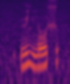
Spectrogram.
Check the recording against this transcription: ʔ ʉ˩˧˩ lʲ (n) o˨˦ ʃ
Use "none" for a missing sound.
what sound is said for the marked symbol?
n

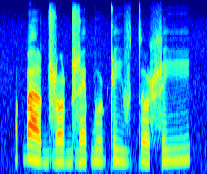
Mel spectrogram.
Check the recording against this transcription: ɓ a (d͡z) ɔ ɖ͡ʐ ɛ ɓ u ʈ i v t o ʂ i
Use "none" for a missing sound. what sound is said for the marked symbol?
ɖ͡ʐ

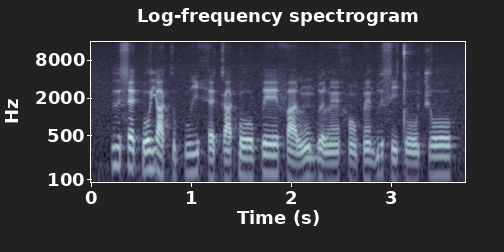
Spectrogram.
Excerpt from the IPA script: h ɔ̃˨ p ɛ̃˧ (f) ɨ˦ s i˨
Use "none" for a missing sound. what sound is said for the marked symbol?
ɓ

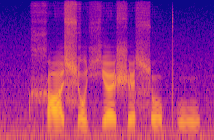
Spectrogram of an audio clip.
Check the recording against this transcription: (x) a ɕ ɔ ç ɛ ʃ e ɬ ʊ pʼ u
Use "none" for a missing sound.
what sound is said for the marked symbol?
x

